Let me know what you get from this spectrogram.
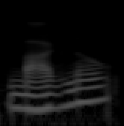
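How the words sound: It is pronounced with a non-American, ethnic accent. The speaker shares the family's ethnic background. "if you're um, ethnic"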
